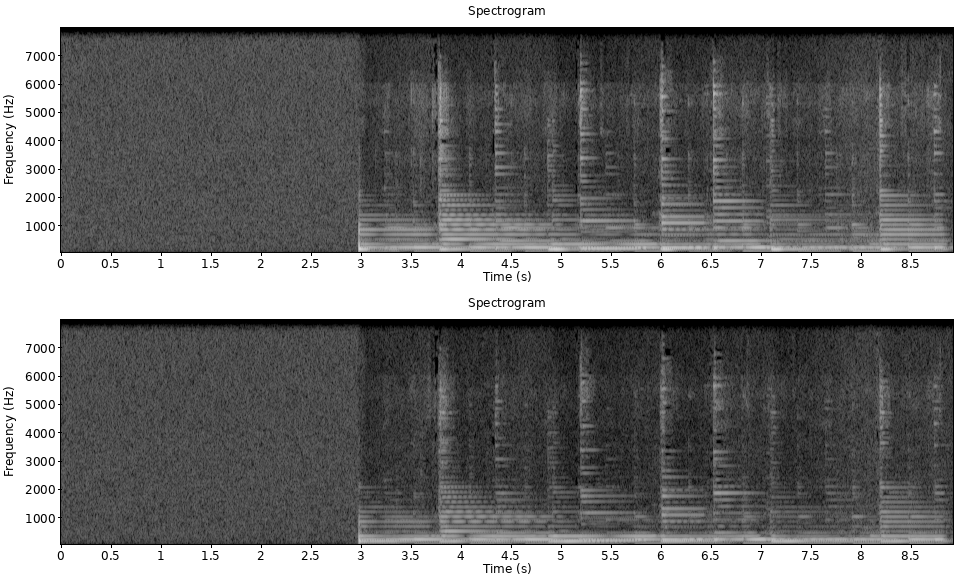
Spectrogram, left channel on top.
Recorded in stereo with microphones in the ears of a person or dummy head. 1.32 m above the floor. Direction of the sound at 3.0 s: 25° left (ahead or behind).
